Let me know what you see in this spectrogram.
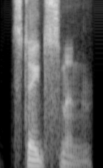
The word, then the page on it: statesman: British English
